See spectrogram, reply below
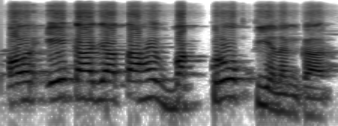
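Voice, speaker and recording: A middle-aged man teaching a classroom lesson, explaining slowly and dictating notes for students to write down. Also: high-pitched, big pitch swings, fairly bright tone, slight background noise, poor audio. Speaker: Hindi teacher. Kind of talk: classroom lecture.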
